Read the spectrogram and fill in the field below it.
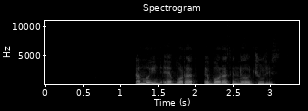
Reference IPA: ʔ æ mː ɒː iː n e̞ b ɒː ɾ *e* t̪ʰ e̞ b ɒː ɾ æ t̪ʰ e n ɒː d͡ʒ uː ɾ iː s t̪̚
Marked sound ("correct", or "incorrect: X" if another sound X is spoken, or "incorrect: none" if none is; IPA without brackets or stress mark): incorrect: æ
